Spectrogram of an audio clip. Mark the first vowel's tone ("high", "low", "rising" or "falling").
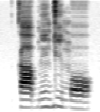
low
